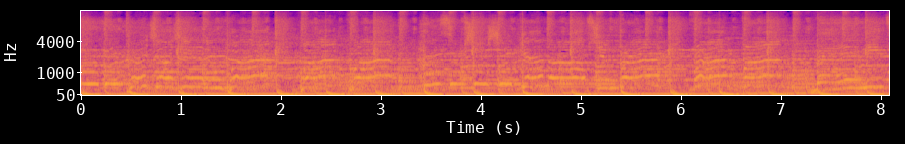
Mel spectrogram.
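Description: K-pop dance-pop song with male vocals singing in Korean over a heavy, steady electronic beat.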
